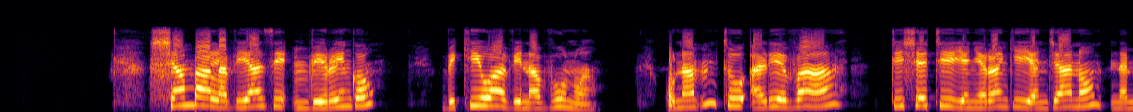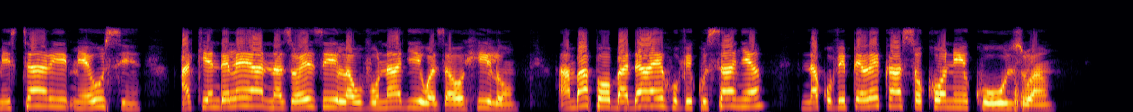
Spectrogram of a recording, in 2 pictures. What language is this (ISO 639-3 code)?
swa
